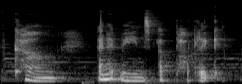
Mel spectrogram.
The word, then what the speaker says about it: 館: drawing finally we have the character which is pronounced kang and it means a public building now there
